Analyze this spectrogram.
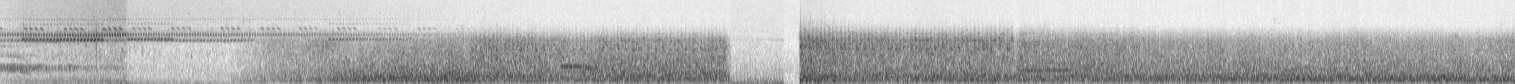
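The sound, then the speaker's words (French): A man starts his truck: the heavy engine turns over and settles into a loud, steady rumble, running continuously with only a brief break partway through, with no voices. “Et l'homme met son camion en route.”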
